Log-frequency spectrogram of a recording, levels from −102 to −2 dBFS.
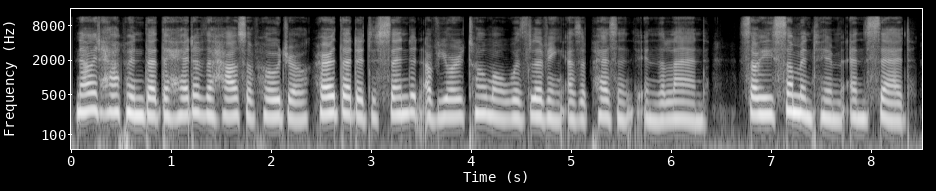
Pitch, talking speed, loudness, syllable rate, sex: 205 Hz, 220 wpm, -19 LUFS, 5.5 syllables/s, female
